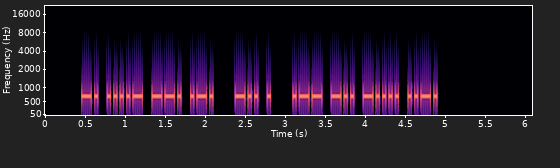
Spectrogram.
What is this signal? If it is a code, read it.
Morse code, heard as a keyed tone, about 29 wpm, 700 Hz. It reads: N4GR DE WD6F
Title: USA Callsign DE Callsign - 4 Characters - 30wpm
